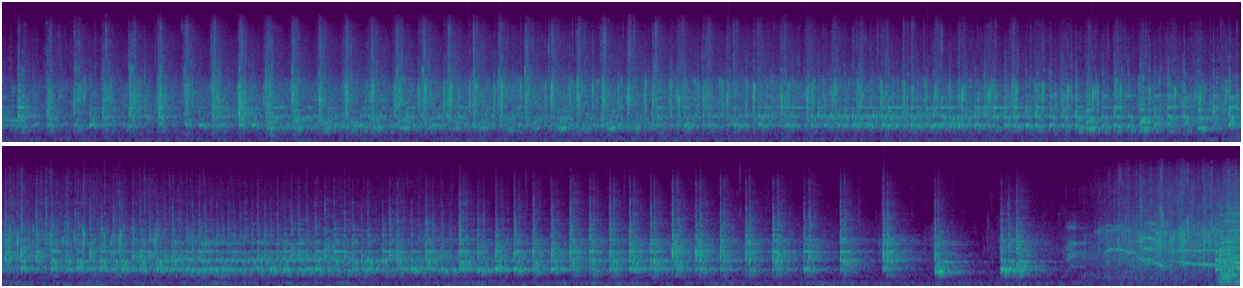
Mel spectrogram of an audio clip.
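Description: A percussion break in a wind band's Latin number: bongos played against a steady rhythm of hand-clapping, with held notes underneath. In the last few seconds the beat breaks up into separate hits with pauses, then the full band comes back in.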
